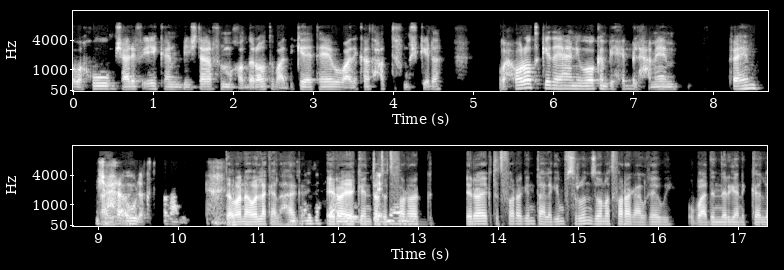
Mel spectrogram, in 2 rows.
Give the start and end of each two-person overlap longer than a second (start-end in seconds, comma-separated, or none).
11.4-13.0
